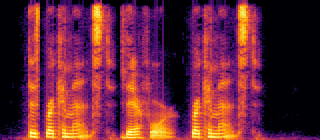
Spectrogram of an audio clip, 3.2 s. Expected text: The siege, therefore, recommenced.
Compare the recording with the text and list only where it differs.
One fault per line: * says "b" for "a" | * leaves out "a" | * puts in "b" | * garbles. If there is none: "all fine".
* says "recommenced" for "siege"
